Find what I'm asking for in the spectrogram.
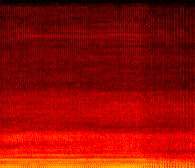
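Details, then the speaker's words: Customer's mower, blades off, previously surging badly, with a leaking carburetor bowl worked on: started without choke, it fires evenly at a quick idle with no cutting out or surging and runs smooth after repair. "See if it'll just crank without any choke. Here it's running pretty good now."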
